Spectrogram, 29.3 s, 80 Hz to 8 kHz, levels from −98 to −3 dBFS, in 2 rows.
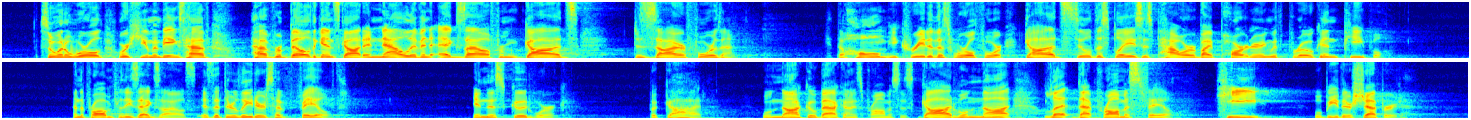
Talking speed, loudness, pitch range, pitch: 155 wpm, -25 LUFS, 130-180 Hz, 155 Hz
